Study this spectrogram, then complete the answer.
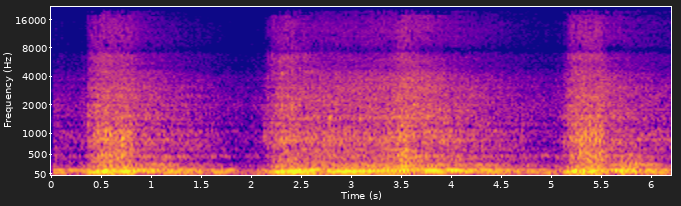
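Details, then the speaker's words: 1968 Pontiac Ventura V8 after a new Amazon universal single exhaust with a Thrush muffler, heard from outside: deep, even burble with clean rev blips rising and falling, no rasp, rattle or leak. Sounds much better and healthy. "Listening to it outside, it sounds way better. Thank you, Thrush."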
